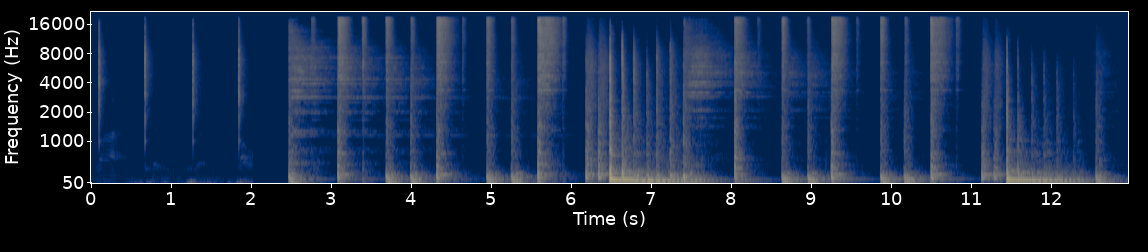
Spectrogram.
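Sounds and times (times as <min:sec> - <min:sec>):
rack tom drum: 0:02.5 - 0:12.8.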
